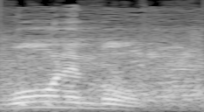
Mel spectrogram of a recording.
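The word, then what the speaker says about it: Warrnambool: felt a bit weird warren and bull is um a way of saying it and uh yeah chad you want to get in there and um you try warren bull there you go exact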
